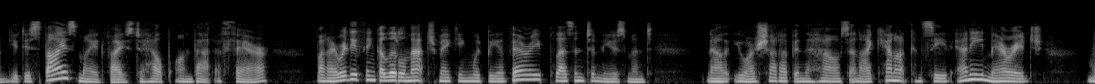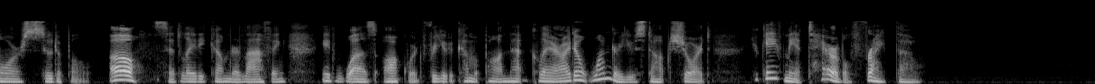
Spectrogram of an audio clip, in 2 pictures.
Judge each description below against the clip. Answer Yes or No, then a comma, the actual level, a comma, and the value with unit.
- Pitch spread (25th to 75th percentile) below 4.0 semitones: No, average, 4.6 semitones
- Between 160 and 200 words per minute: Yes, average, 185 wpm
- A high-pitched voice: No, low, 135 Hz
